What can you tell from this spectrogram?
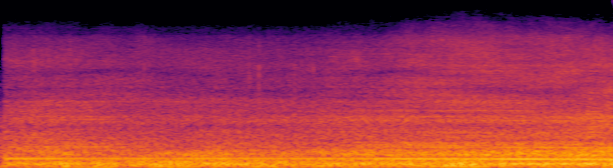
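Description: A steady, low engine drone with a constant pitch that gradually grows louder.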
